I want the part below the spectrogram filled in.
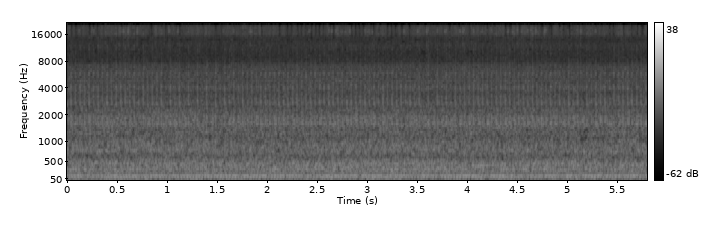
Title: Lanson style 3 exhaust fan with bad bearings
